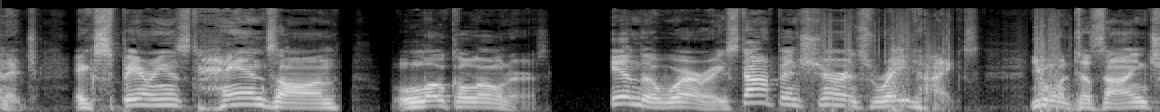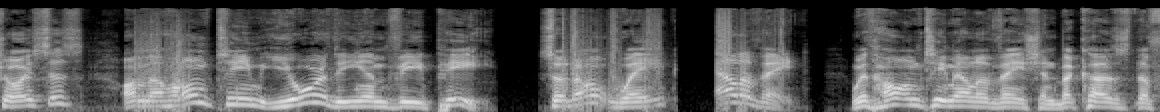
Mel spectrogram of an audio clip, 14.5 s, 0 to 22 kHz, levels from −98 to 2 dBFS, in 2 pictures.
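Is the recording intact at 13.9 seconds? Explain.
Yes, at 13.9 seconds the speech runs intact, with no audible fault at that moment.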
